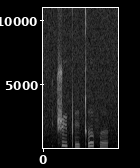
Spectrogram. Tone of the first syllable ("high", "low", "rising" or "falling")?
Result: high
